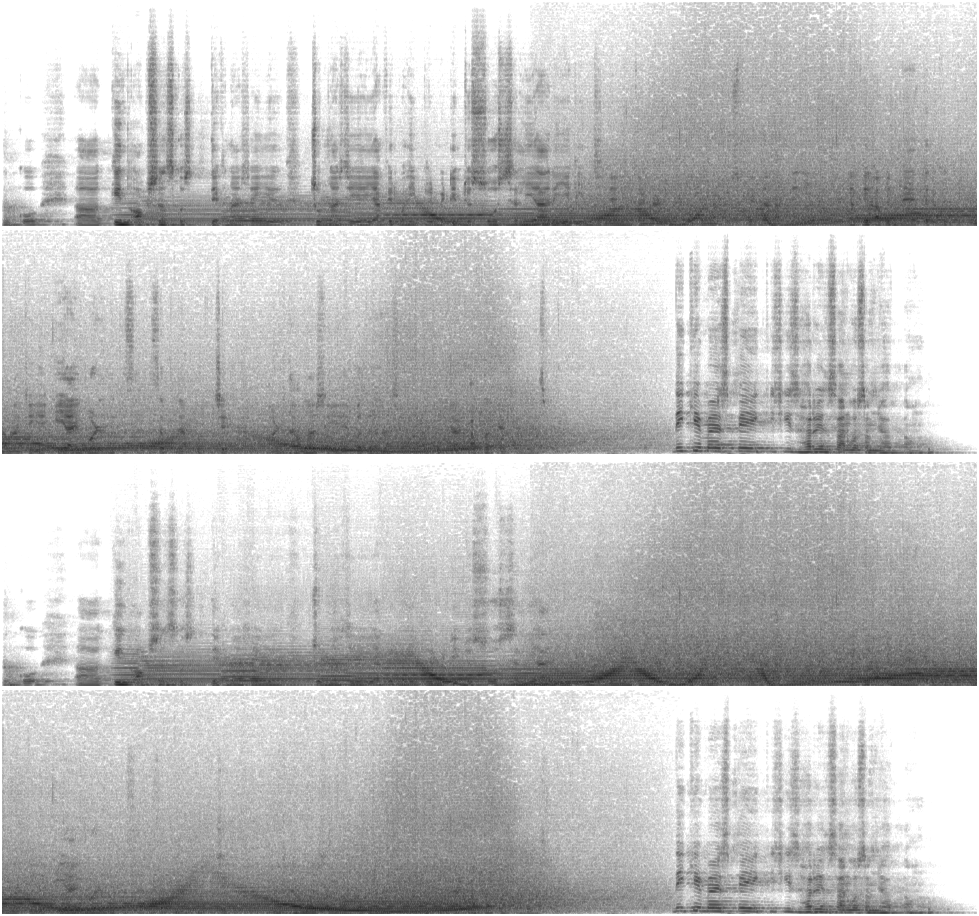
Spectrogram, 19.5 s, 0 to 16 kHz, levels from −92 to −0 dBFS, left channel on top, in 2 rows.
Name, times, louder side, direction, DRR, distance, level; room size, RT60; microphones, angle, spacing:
voice 1, 0.0-11.6 11.9-13.9 14.2-15.2, left 1 dB, 75° left, 4 dB, 3.2 m, -28 dB
sound 1, 1.1-15.2, right 4 dB, 85° right, 1.1 m, -23 dB
sound 2, 5.3-16.5, right 2 dB, 10° right, 1.0 m, -28 dB
voice 2, 16.4-19.0, left 1 dB, 20° left, 8 dB, 3.1 m, -29 dB
26.0 x 25.0 x 6.2 m, 0.79 s
head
